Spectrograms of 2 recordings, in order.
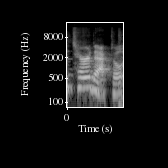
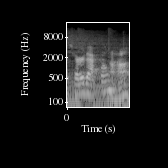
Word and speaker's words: pterodactyl: The remains of this dinosaur, the pterodactyl, which is spelled with a P, even though it sounds like a T, was dug up in Romania, which is true.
